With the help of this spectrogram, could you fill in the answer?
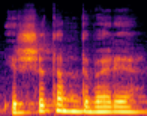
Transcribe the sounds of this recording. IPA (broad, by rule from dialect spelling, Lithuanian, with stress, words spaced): ɪr ˈʃʲɪtɐm dʋɐˈrʲɛ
